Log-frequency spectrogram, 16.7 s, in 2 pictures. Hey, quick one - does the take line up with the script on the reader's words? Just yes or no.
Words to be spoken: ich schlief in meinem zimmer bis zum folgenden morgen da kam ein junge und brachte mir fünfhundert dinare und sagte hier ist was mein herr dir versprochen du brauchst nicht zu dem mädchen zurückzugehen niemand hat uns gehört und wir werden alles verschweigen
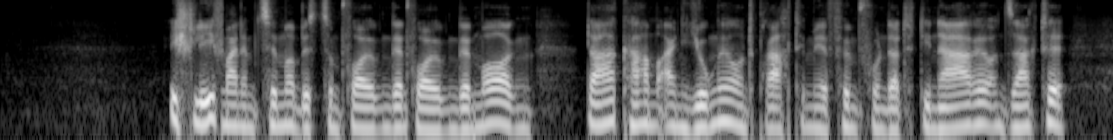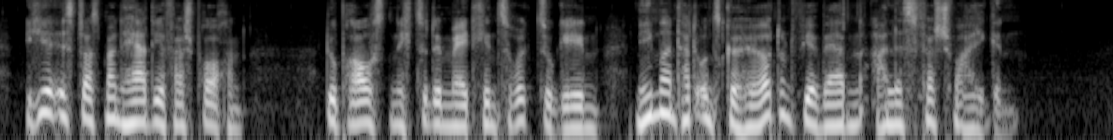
no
